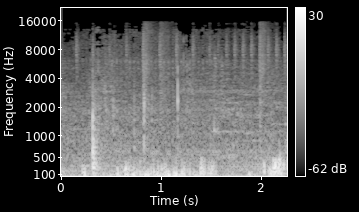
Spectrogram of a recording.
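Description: Wind buffeting the microphone in an irregular low rumble, with a few faint clicks.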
